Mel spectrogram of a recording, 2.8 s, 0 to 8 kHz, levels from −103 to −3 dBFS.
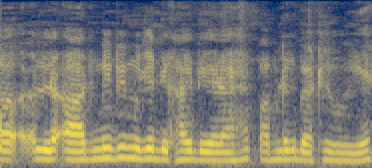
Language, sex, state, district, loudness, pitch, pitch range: Hindi, male, Chandigarh, Chandigarh, -14 LUFS, 155 Hz, 150-165 Hz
